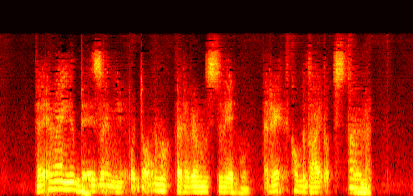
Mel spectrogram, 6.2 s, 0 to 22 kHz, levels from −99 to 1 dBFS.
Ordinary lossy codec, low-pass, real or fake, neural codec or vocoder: AAC, 32 kbps; 10.8 kHz; fake; codec, 44.1 kHz, 0.9 kbps, DAC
